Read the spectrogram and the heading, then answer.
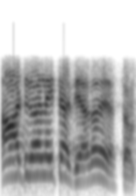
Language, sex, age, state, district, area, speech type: Malayalam, male, 18-30, Kerala, Malappuram, rural, conversation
